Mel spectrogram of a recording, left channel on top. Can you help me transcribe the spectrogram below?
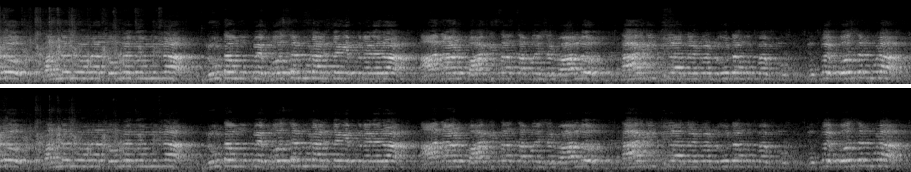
1999 130 పోస్టులు కూడా అంతా చెప్తున్నా కదా. ఆనాడు పాకిస్తాన్ సంబంధించిన వాళ్ళు కార్గిల్ జిల్లాలో 130 పోస్టులు కూడా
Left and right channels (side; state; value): right; quieter; 3.7 dB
